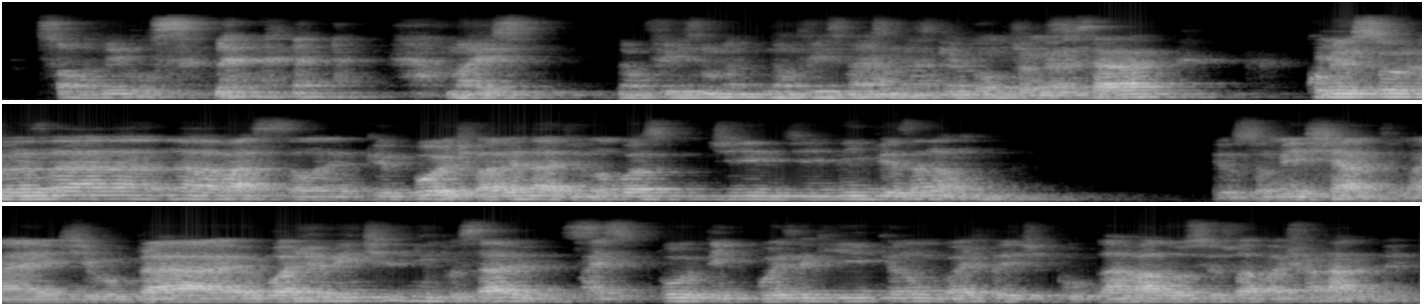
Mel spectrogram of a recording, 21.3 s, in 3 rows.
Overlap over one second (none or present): present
